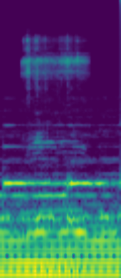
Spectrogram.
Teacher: When I say I can't feel any vibration here, that is unvoiced sound. And when I say z, I can feel some vibrations here, z, that is a voiced sound.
